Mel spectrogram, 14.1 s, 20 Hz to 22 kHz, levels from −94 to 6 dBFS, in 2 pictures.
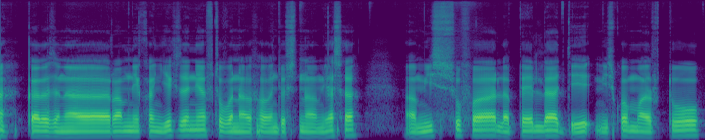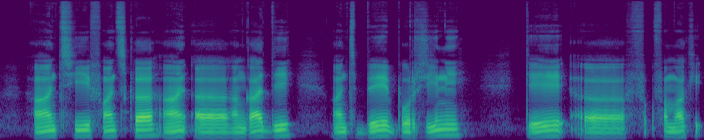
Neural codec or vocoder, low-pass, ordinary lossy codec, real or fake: none; none; none; real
